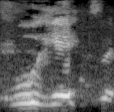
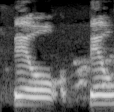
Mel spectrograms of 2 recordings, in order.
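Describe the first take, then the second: First: The first name sounds like 'Bo'. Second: The first name sounds like 'Bill'. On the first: The speaker calls it wrong. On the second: The speaker calls it right.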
